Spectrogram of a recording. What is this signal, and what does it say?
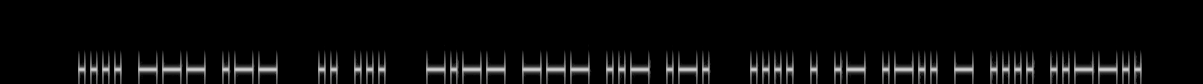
Morse code, heard as a keyed tone, about 20 wpm, 700 Hz. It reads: HOW IS YOUR HEALTH?
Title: Sentences from Top 600 Words 20wpm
